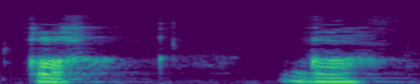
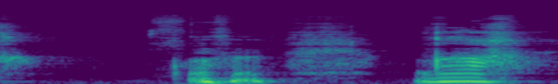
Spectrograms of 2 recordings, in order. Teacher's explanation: The G is like a G sound, but that's made back in the back of the throat. G, G. And it's like a breathy G.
